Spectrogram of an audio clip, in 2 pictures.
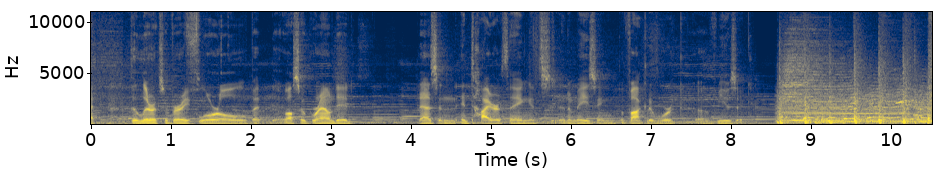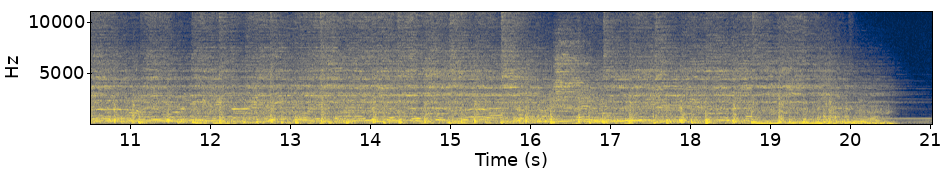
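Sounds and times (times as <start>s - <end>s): rock band playing: 7.8s - 21.0s.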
